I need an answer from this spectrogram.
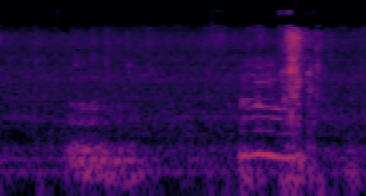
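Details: Corgis play fighting lazily indoors: a low, rough growl early on, then a louder, tonal, whining growl near the end, lasting about half a second.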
